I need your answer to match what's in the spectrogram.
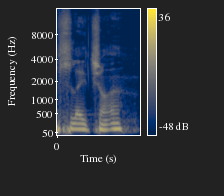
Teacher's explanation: air's coming out of the side and under the tongue.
